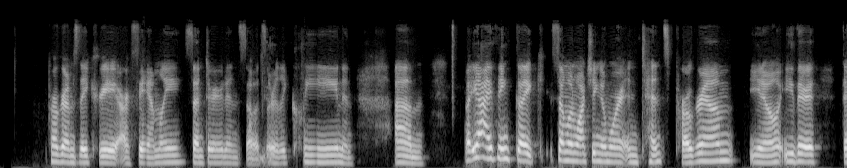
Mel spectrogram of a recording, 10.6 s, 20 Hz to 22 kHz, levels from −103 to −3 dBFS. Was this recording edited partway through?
no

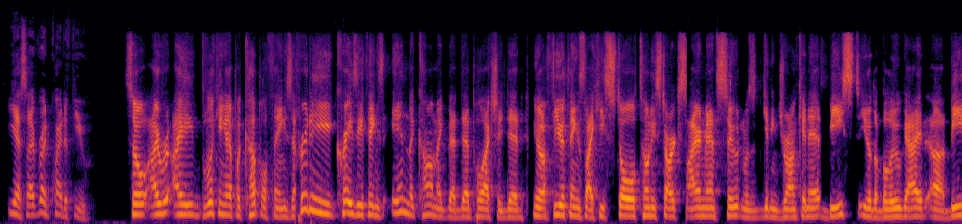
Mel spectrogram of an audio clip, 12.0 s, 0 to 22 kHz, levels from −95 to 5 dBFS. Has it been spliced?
yes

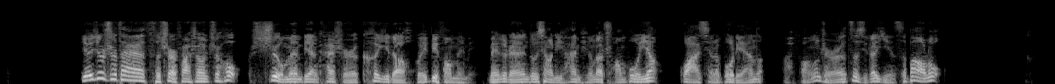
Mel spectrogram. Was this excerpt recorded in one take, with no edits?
no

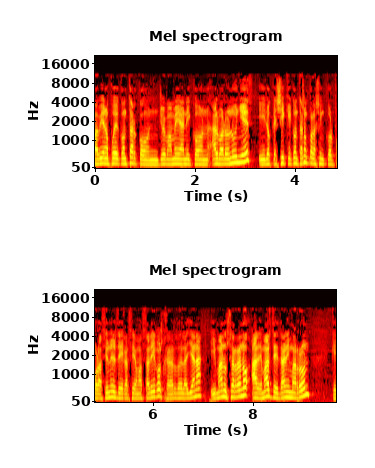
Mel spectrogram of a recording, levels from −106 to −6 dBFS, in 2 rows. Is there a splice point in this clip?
yes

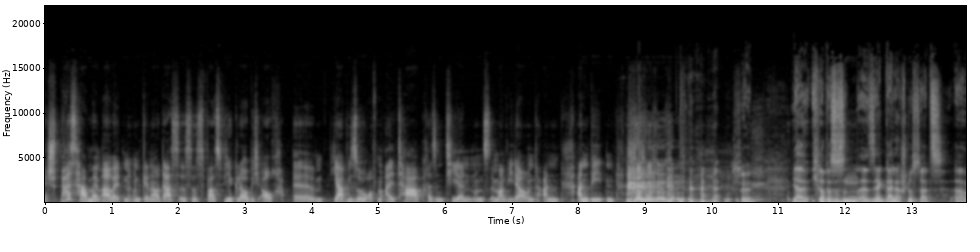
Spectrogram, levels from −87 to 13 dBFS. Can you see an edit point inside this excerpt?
no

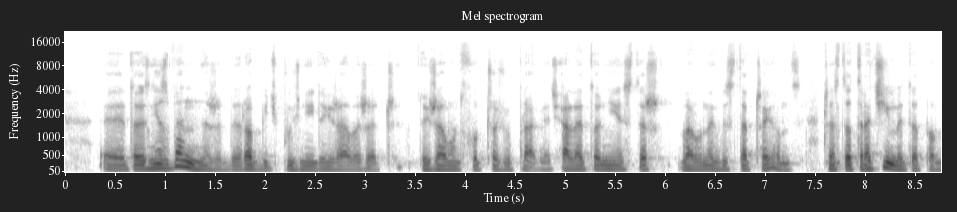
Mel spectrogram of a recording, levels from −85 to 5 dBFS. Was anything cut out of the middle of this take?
no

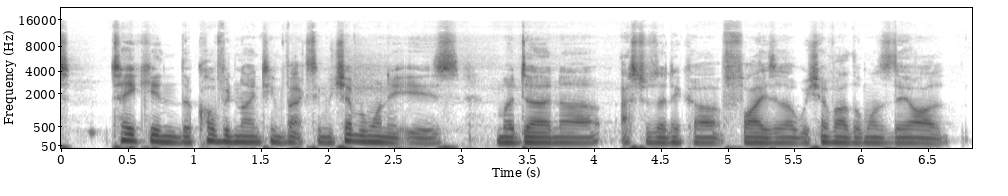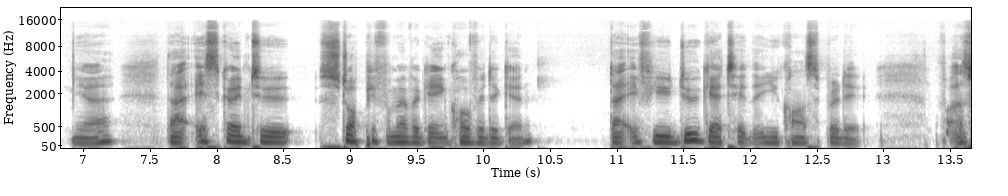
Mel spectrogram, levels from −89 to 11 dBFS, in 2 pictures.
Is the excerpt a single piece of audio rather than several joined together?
yes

